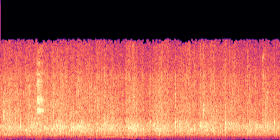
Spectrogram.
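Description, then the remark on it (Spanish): A church audience applauds God steadily, a dense, even wash of many hands clapping that holds at a constant loudness for the whole stretch, with no speech breaking through. “Dele un aplauso a Dios.”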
